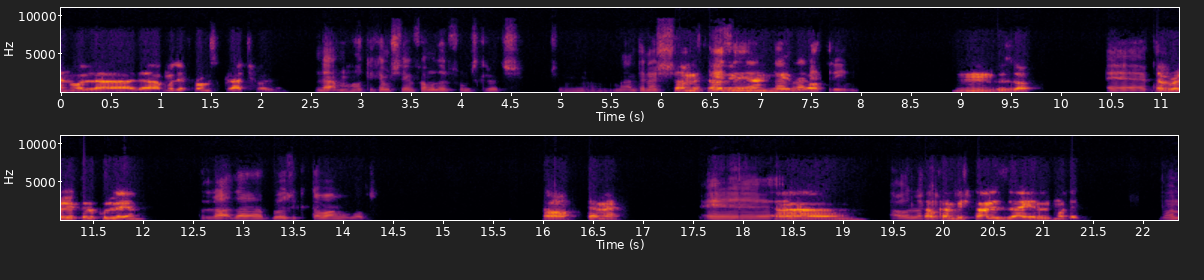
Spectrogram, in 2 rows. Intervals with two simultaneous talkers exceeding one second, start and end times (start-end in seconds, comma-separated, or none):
6.1-7.6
